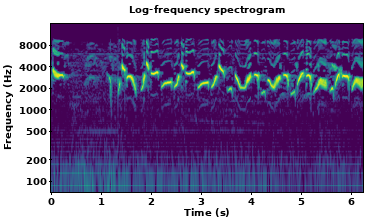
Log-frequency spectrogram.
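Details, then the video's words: Chinese Hwamei singing hard: after a brief pause, a rapid string of varied looping and dipping whistled notes, clear and repeated without break. "Họa Mi Hót Cực Căng"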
